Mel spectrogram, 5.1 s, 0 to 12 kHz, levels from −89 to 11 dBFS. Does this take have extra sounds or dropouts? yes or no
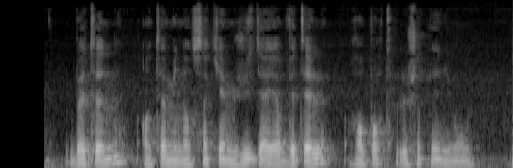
no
